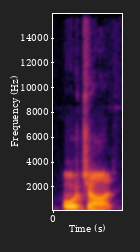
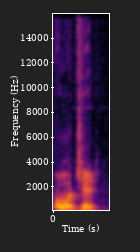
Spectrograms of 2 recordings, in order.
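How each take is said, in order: First: The second syllable is fully and strongly pronounced. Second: The stress falls on the first syllable only. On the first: The speaker calls it wrong. "You could say orchard. No, you can't" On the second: The speaker calls it right. "the big things on the or"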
